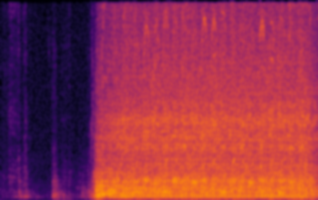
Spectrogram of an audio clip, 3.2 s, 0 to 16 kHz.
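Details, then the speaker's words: 1959 Aston Martin DB4 barn find, unstarted since about 1982, cranked with plugs out: starter whirs steadily for over two seconds without firing; engine cranks but no spark despite a working coil, a faulty wire suspected. "that's not helpful that isn't so still no spark"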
